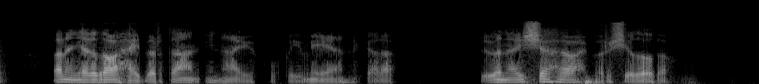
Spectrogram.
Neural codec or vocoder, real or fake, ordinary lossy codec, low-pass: codec, 16 kHz, about 1 kbps, DyCAST, with the encoder's durations; fake; AAC, 32 kbps; 7.2 kHz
